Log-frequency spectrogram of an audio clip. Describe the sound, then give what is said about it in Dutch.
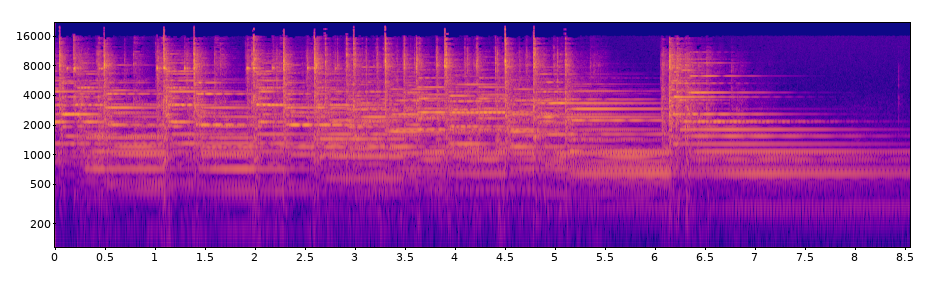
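Loud, ringing carillon bells of the Domtoren play the automatic quarter-hour chime at a constant forte, a rapid run of evenly struck notes that overlap and sustain, ending with a final strike that fades slowly; no voices. “Dus het verschil tussen een automaat en uh, handspel is uh, dat de automaat speelt altijd even hard.”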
